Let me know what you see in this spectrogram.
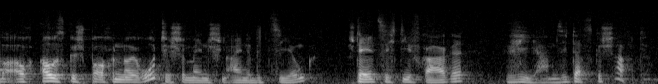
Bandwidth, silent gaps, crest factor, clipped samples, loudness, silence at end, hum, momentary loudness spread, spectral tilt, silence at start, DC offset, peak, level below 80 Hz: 14 kHz; none; 22 dB; under 0.1%; -26 LUFS; 0 s; none; 13 LU; -7 dB/octave; 0 s; under 0.1%; -2 dBFS; -52 dBFS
